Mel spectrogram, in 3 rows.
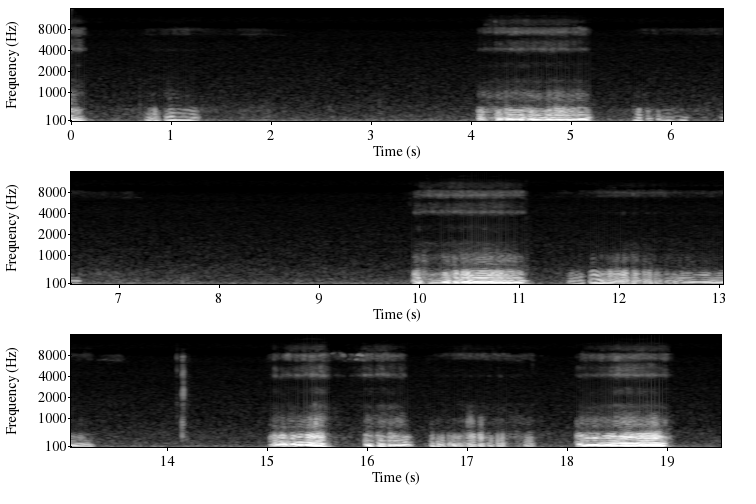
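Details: Sleeping dog snoring, recorded 2021-11-04: rough, rattling snores on each breath, grouped in bursts with quiet pauses.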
